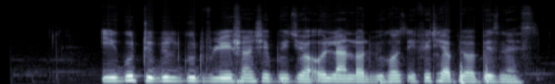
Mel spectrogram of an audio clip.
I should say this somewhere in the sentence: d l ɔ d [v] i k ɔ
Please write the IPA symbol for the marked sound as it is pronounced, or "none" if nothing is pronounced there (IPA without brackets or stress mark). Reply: b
